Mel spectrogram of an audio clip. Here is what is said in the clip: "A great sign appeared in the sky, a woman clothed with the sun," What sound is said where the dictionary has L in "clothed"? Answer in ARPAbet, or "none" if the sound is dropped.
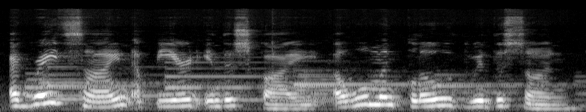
L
